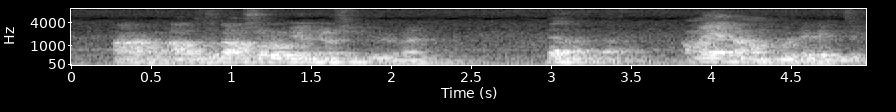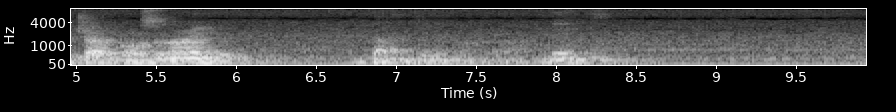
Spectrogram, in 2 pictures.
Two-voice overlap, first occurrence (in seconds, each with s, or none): none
